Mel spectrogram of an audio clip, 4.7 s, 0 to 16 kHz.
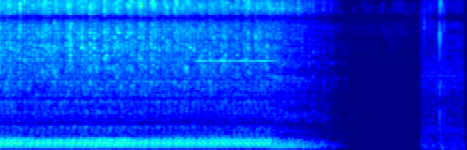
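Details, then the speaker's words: Freshly rebuilt Triumph TR6 six, head shaved 60 thou (about 8.4–8.5:1 compression), running smoothly: steady, even idle with regular low pulse, winding down cleanly at switch-off, no knocks or misses; normal idle. "So anyways, I'm happy. It runs."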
